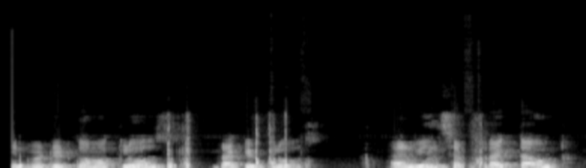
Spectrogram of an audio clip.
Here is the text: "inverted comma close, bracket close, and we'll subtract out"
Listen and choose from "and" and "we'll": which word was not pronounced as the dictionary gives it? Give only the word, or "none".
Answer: we'll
